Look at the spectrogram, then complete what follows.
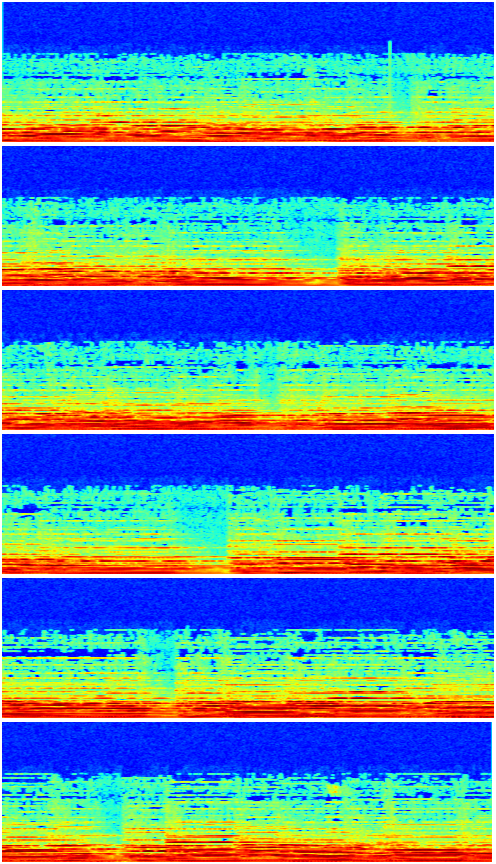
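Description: Organ music: slow, sustained chords that are held and then change every second or two, with a full low bass.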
